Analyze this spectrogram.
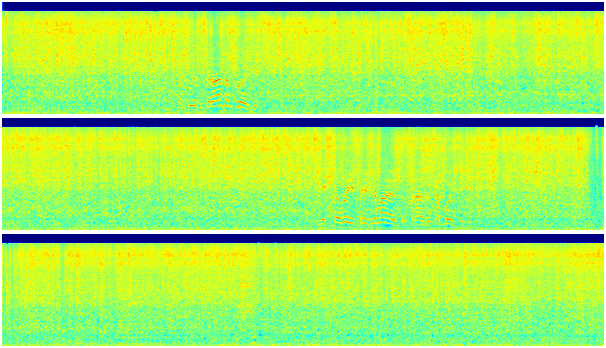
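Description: Rain patters on the windscreen and road.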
